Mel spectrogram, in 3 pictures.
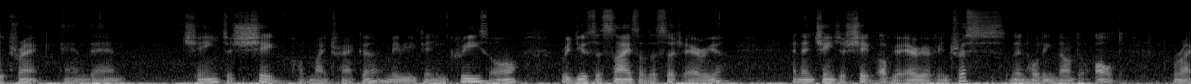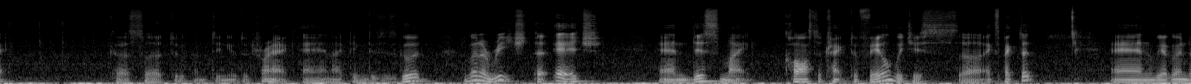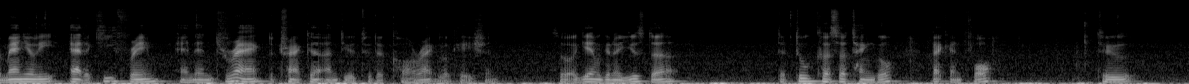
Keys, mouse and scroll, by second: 10.8 typing, 11.4 alt+Right, 11.8-12.6 typing, 12.4 alt+Right, 24.1-32.2 drag, 32.9-34.5 typing, 34.9-35.7 drag.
